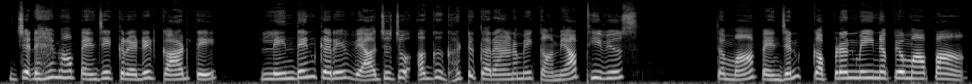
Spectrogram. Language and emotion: Sindhi, happy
